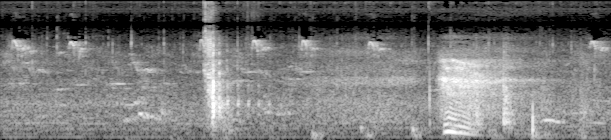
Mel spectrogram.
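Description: Quiet outdoor background with faint, short bird chirps. There is a single sharp knock about two seconds in and a brief wordless vocal sound from a person, falling in pitch, about four and a half seconds in.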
